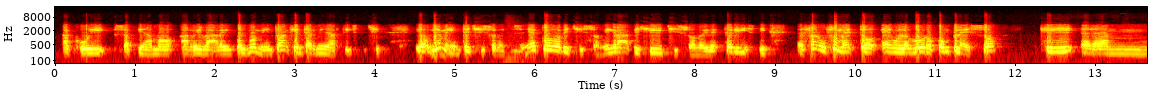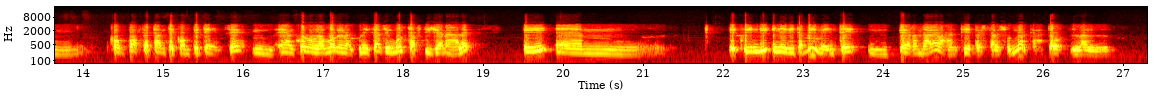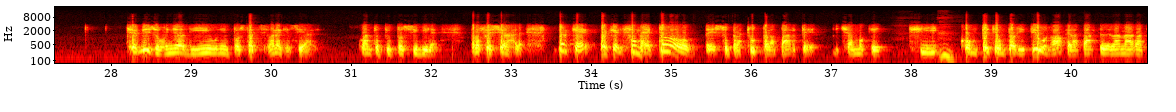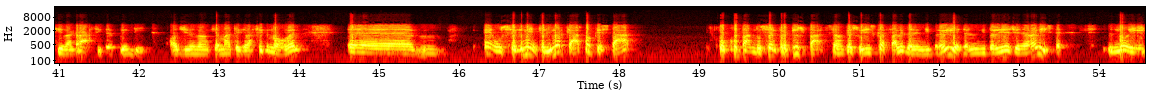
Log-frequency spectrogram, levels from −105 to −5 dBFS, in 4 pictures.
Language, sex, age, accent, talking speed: Italian, male, 40-59, native, 135 wpm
